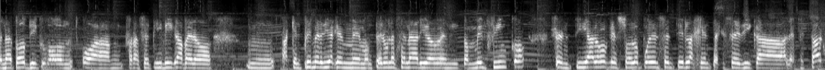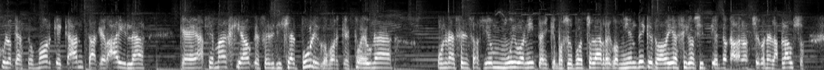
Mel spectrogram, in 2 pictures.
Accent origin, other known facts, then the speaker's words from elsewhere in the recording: Archidona, Andalusia, Spain; also born or lived in Málaga; en mi pueblo, en el pueblo donde me he criado, en el pueblo de mi familia, aunque yo soy de Málaga, mi sangre es archidonesa, porque todo lo que me rodea desde que nací ha sido Archidona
